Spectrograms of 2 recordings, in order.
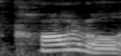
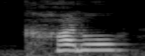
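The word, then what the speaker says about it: Caudle: and the final word that I hear people mispronounce it's not a health word but it's my word it's my name it's coddle and you'll never believe or maybe you will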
